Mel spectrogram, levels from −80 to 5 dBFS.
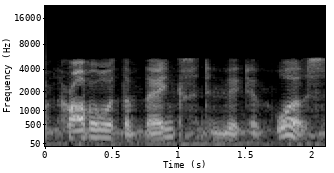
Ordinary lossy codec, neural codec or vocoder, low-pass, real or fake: MP3, 32 kbps; autoencoder, 22.05 kHz, a latent of 192 numbers a frame, VITS, trained on many speakers; 5.4 kHz; fake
